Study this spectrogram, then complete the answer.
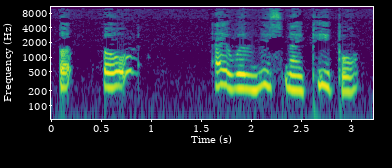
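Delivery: high, small, sorrowful voice; brokenly. Acted. Creature torn between friend and her people, brokenly. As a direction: let it break in a little high voice. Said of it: "she said brokenly".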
